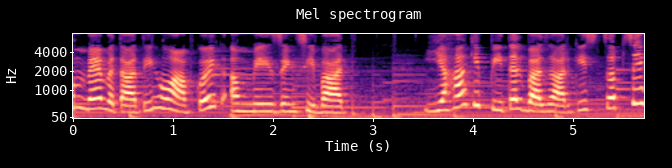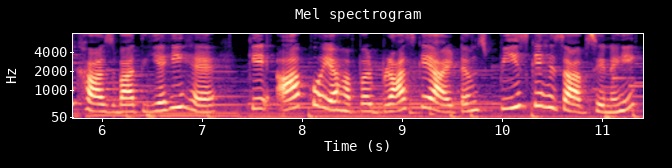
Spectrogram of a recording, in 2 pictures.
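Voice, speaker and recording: An enthusiastic woman narrates a market-tour vlog in a high, bright voice. She speaks straight to her viewers, and faint music plays under her narration. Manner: enthusiastic, addresses viewers directly. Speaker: travel vlogger.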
